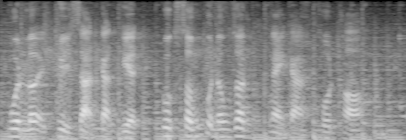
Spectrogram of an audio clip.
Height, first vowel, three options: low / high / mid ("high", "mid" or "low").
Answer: high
